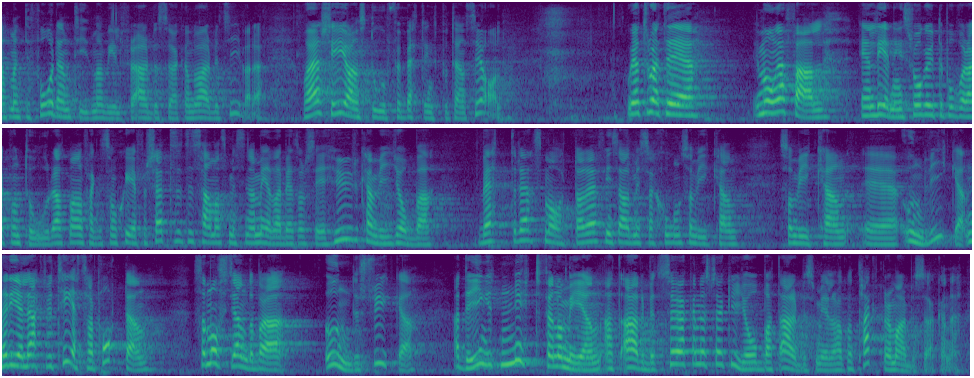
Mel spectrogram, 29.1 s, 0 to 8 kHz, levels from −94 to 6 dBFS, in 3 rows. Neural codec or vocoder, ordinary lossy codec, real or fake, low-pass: none; none; real; none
